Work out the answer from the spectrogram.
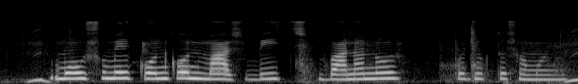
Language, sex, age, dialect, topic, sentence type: Bengali, female, 18-24, Northern/Varendri, agriculture, question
